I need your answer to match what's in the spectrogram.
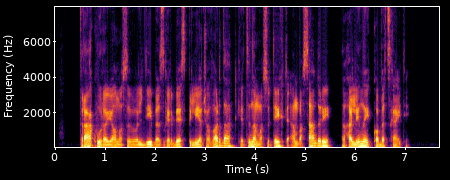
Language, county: Lithuanian, Šiauliai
